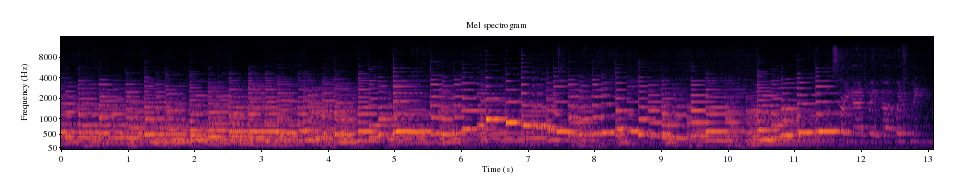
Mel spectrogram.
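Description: Solo jazz piano: a grand piano played with a flowing melody line over chords, notes struck several times a second.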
